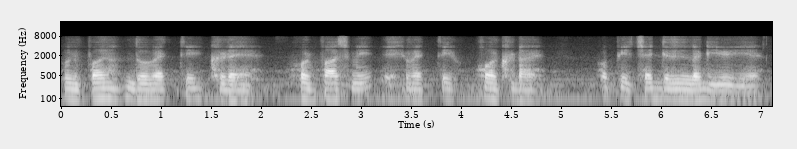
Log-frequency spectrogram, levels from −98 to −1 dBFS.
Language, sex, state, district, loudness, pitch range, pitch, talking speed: Hindi, male, Uttar Pradesh, Saharanpur, -19 LUFS, 95-105 Hz, 100 Hz, 160 wpm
